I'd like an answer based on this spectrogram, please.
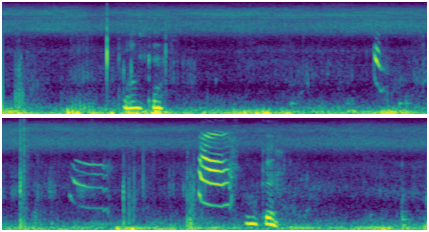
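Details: Pink-chan, a stray cat appearing from beneath a boat in a park in Japan, utters several short, arching meows, the last ones louder and longer, with a person's voice calling softly in between.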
